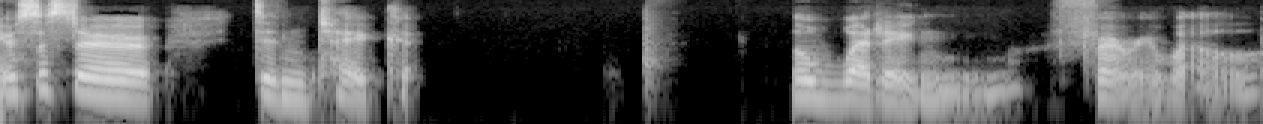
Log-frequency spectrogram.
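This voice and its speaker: In a put-on character voice, a female-sounding speaker talks very slowly at a middle pitch with a gravelly sound. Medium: actual play. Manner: flat, non-committal, faintly menacing.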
